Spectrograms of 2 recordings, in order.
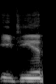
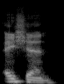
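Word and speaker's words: Etienne: They got rid of, by the way, they don't pronounce it ETN anymore. They call him Ashen or Ashen. Have you heard this? Yeah, it sounds just like Ashen.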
